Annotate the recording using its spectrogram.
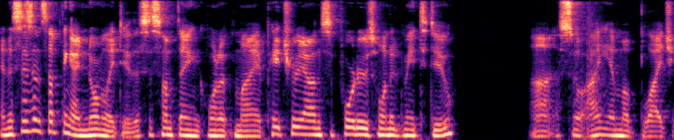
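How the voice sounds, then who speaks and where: The speech is mumbled yet has lively intonation and a fairly quick pace. The recording is very clean, with a silent background. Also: man, medium pitch for a man. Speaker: gaming video creator. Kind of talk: casual gameplay commentary. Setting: compressed audio recording. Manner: mumbling.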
